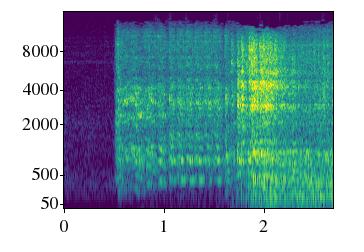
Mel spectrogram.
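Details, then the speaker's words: C4 Corvette cold start after sitting 2–3 months on a battery tender; cranks briefly, catches cleanly and settles into a steady, even idle, with smoke from the exhaust tips; a healthy cold start. "But from inside the car, it sounded like it was a pretty legit cold start if you ask me."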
